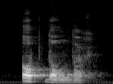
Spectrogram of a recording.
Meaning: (noun) 1. wallop 2. a person of small stature, a pipsqueak; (verb) first-person singular dependent-clause present indicative of opdonderen
- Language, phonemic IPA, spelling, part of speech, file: Dutch, /ˈɔbdɔndər/, opdonder, verb / noun, Nl-opdonder.ogg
